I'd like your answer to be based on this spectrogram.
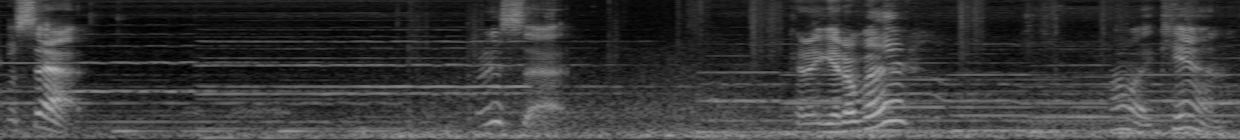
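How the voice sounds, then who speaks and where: A woman's voice: a little high, sing-song, slow pace, over loud music. Sarcastic swearing woman playing a game. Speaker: gameplay commentator. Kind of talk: casual let's-play commentary.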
